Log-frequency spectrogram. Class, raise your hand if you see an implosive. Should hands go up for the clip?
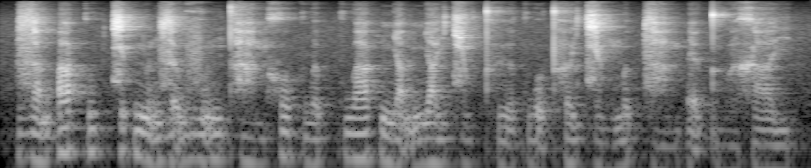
no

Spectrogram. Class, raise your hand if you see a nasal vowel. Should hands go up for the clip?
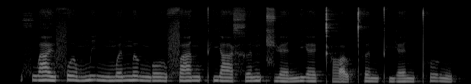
no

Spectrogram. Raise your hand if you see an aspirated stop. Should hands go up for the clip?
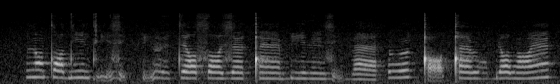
no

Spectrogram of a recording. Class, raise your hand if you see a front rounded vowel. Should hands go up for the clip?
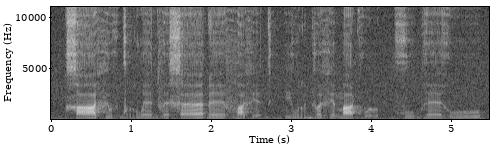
no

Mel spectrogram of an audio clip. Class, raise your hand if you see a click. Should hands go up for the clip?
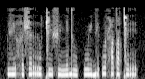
yes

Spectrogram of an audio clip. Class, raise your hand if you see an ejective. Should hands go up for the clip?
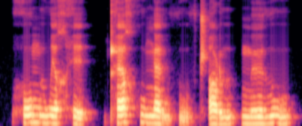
yes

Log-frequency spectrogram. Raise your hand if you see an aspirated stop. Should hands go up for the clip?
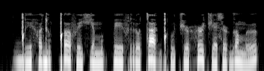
no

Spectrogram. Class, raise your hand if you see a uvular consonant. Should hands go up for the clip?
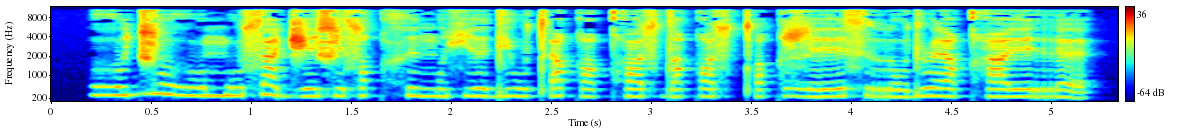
yes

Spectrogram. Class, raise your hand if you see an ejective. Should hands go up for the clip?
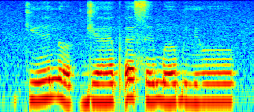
yes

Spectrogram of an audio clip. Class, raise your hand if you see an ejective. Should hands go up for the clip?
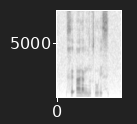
no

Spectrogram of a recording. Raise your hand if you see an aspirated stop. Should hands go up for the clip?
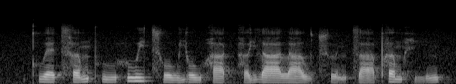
yes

